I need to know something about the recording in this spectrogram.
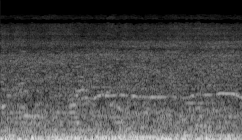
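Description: Busy night-street noise: a party bus rumbling through the intersection amid crowd chatter, with a faint wavering melody above it from about half a second in.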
